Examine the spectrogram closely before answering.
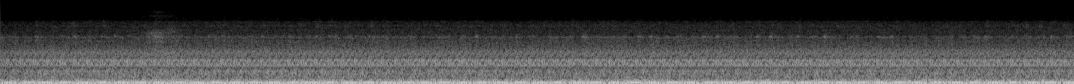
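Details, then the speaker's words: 2012 Western Star log truck diesel idling while building air: a constant rushing fan roar never drops off; spring-loaded fan clutch stays engaged, with leaking seals suspected. "And we might just let it build air, because I mean, it should come up about 100 psi. That fan should shut off."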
